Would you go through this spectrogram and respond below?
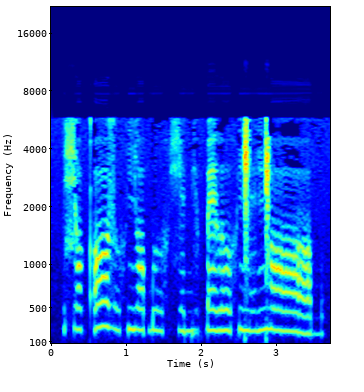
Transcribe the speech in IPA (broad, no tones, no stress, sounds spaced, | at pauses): ɕ ɔ kʼ ɔ z o̤ x ɲ ɔ ɓ o̤ x ç ɛ̤ bʲ ɔ̤ k͡p ɛ l o x ŋ͡ǁ ɛ̤ ŋ͡ǁ ɔː b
